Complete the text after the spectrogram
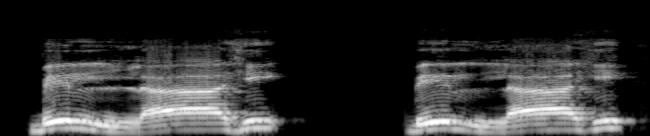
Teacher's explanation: اللہ کے نام سے پہلے زیر آئے گی تو اس کو موٹا نہیں کریں گے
